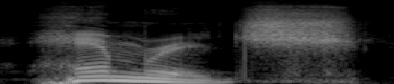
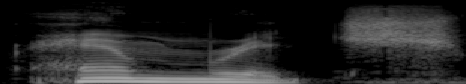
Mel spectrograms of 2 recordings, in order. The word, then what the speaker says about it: hemorrhage: Hemorrhage. Aqui, ó. Hemorrhage. É o som do R mesmo, ok?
